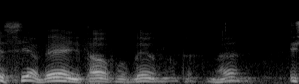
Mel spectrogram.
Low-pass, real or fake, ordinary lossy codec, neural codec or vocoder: none; real; none; none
